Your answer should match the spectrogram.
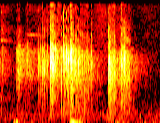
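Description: Pool balls knocking and rolling together as they are gathered and racked on the table. The sound comes in a run of quick clicks through the first second or so, then a second short cluster near the end.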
